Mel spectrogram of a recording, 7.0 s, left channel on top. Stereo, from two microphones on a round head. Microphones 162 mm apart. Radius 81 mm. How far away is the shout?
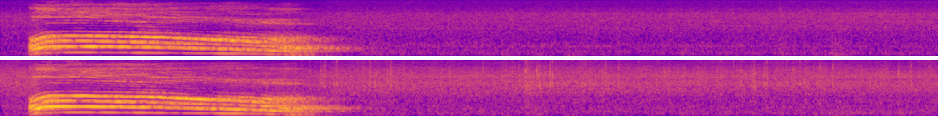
About 2.5 m.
